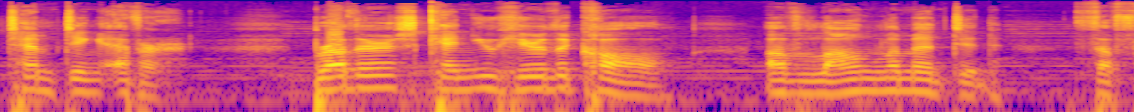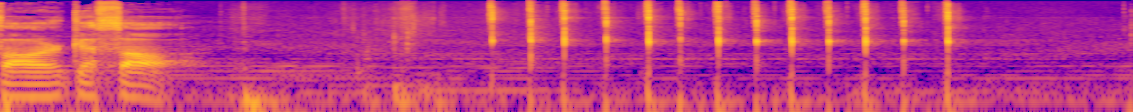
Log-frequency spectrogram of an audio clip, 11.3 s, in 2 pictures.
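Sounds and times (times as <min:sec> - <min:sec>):
speech: 0:00.1 - 0:01.0, 0:01.6 - 0:06.6
person snapping their own fingers: 0:08.1 - 0:10.6.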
